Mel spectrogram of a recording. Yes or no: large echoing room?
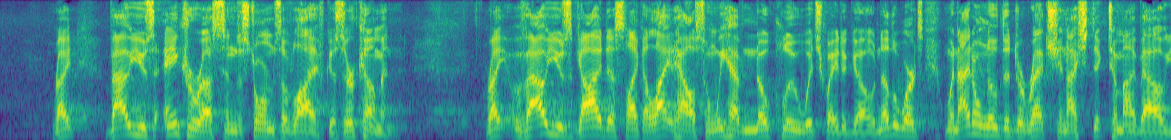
yes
